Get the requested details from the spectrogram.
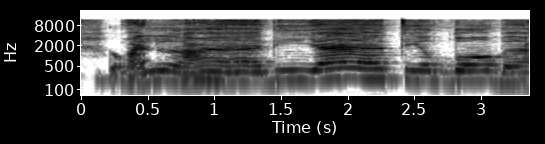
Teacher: do-nya itu kalau bisa ditebalkan karena itu tinggi ya, ditinggikan.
